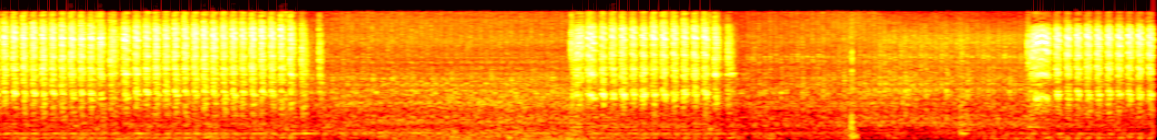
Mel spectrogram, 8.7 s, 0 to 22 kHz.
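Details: Yamaha YZF600R: repeated bursts of fast, sharp rattling cranking, each about two seconds, and the engine never catches. Crank, no start.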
